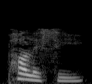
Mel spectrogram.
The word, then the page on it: policy: ‘pɒləsı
